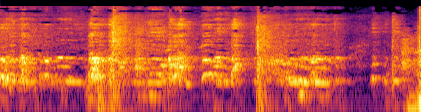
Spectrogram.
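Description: Two sharp smacks of blows landing, about a second and a half apart, amid men's shouting and laughter.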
